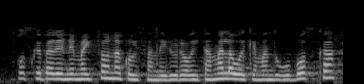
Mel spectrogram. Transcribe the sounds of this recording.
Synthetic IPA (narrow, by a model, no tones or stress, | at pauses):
bo̞ske̞t̪aɾe̞ne̞majt͡sao̞nako̞isand̪aiɾuɾo̞ɣ̞e̞jt̪aːmalawe̞ke̞mand̪uɣ̞ubo̞ska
